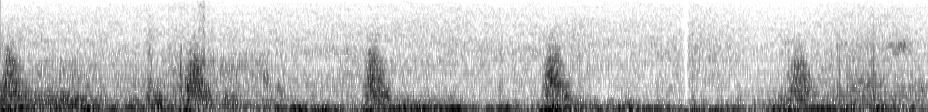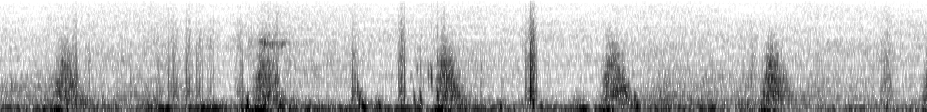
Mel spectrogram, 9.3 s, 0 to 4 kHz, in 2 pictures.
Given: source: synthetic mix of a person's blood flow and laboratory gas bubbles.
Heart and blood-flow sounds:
Doppler ultrasound of blood flow; subclavian vein
0.66-0.77 s: bubbles
0.83-1.45 s: bubbles
6.38-6.46 s: bubbles
6.68-6.86 s: bubbles
From the record:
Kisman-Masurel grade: 221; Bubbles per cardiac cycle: several, 3 to 8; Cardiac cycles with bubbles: 10 to 50%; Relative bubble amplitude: barely perceptible (0.100 to 0.250); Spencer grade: 2 (many but less than half of the cardiac periods contain bubble signals, singularly or in groups); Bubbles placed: anywhere in the cardiac cycle

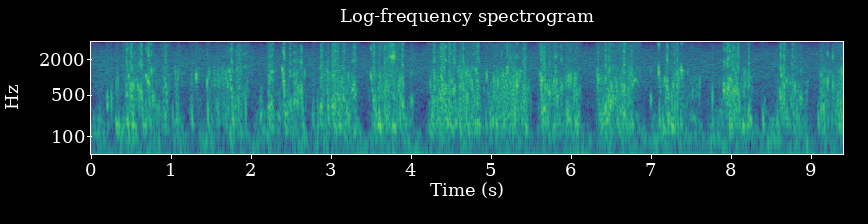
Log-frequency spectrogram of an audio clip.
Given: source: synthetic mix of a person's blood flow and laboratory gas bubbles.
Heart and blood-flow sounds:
Doppler ultrasound of blood flow; precordium
0.16-1.13 s: bubbles
1.21-1.39 s: bubbles
1.42-1.97 s: bubbles
2.09-2.70 s: bubbles
2.75-3.38 s: bubbles
3.45-4.04 s: bubbles
4.19-5.50 s: bubbles
5.55-6.13 s: bubbles
6.29-6.87 s: bubbles
6.96-7.64 s: bubbles
7.73-8.29 s: bubbles
8.37-8.46 s: bubbles
8.54-8.98 s: bubbles
9.06-9.41 s: bubbles
From the record:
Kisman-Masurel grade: 444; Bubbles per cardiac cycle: continuous sound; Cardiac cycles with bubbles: 100%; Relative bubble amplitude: maximal (0.775 to 0.999); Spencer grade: 4 (maximum detectable bubble signal sounding continuously throughout systole and diastole of every cardiac period, and overriding the amplitude of the normal cardiac signals); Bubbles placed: anywhere in the cardiac cycle

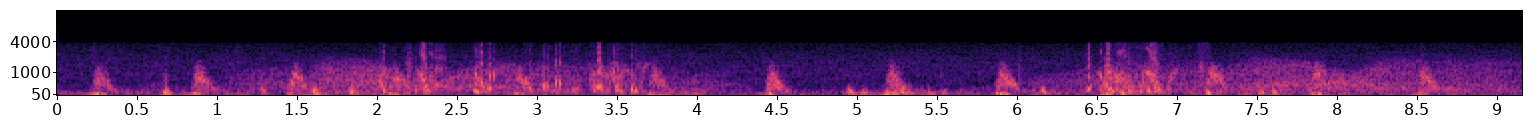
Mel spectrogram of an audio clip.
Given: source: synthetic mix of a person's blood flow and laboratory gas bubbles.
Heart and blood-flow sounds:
Doppler ultrasound of blood flow; subclavian vein
1.99-2.08 s: bubbles
2.19-2.44 s: bubbles
2.57-2.76 s: bubbles
2.90-2.98 s: bubbles
3.00-3.71 s: bubbles
6.40-7.00 s: bubbles
7.11-7.20 s: bubbles
From the record:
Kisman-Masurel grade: 222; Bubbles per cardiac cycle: several, 3 to 8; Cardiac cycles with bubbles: 10 to 50%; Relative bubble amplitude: moderate (0.250 to 0.450); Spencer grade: 2 (many but less than half of the cardiac periods contain bubble signals, singularly or in groups); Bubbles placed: anywhere in the cardiac cycle

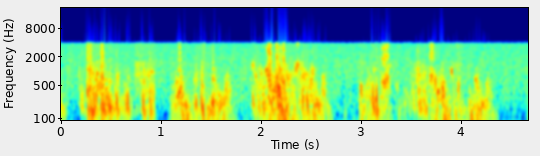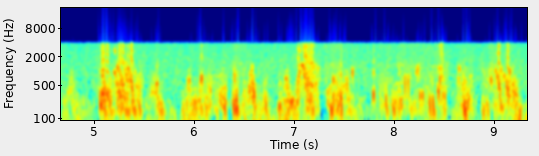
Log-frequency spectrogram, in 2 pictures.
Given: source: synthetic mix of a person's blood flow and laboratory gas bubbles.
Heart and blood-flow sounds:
Doppler ultrasound of blood flow; precordium
0.18-0.96 s: bubbles
1.14-1.23 s: bubbles
1.31-1.44 s: bubbles
1.49-1.56 s: bubbles
1.89-2.59 s: bubbles
2.98-3.32 s: bubbles
3.35-3.39 s: bubbles
3.49-3.79 s: bubbles
3.88-4.01 s: bubbles
5.03-5.50 s: bubbles
5.60-5.71 s: bubbles
6.04-6.54 s: bubbles
6.67-6.76 s: bubbles
6.83-6.91 s: bubbles
7.01-7.63 s: bubbles
7.75-8.55 s: bubbles
8.63-8.80 s: bubbles
8.86-9.26 s: bubbles
From the record:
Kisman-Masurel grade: 332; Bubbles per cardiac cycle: rolling drumbeat, 9 or more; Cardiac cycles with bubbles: 50 to 99%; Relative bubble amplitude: moderate (0.250 to 0.450); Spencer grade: 3 (all of the cardiac periods contain showers or single bubble signals, but not dominating or overriding the cardiac motion signals); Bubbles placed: anywhere in the cardiac cycle

